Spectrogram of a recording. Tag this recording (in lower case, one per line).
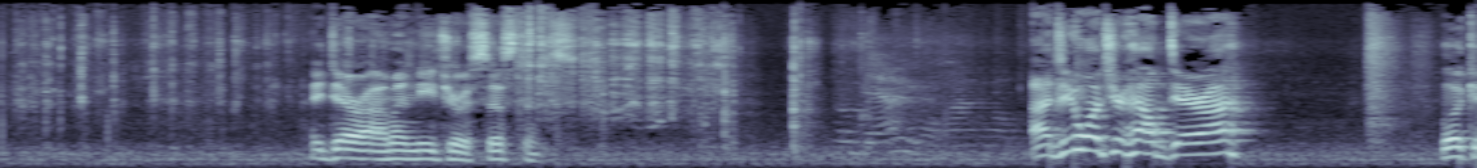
inside a small room
speech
